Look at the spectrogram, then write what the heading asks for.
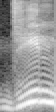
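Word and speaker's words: Jean: तो ये हमारे साइंटिस्ट थे, इनका नाम है, वैसे जीन लिखा हुआ है लेकिन इसको प्रोनाउंस किया जाता है जॉन, लेकिन बाद में आप ऐसा एग्जाम में ऐसा जॉन लिख के आ जाओगे, इसलिए अपन इसको जीन ही बोलेंगे, है ना।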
